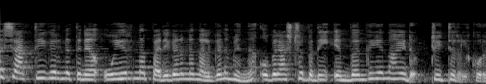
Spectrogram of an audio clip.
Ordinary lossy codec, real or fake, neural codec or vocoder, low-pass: none; real; none; 7.2 kHz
